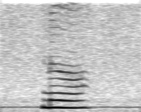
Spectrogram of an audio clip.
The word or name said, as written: ne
